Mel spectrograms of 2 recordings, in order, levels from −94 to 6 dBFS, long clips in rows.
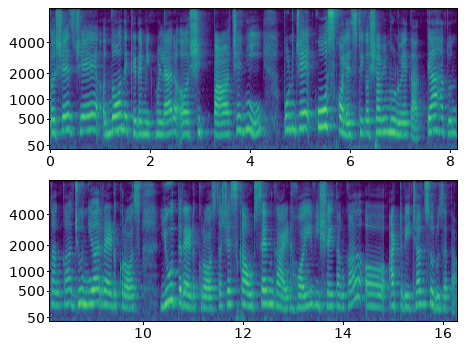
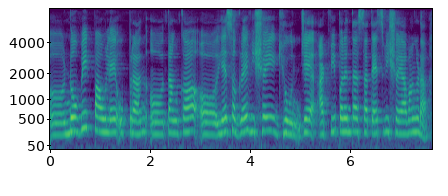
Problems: none marked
